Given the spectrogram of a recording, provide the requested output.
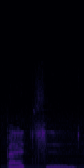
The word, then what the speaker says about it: bazi: Nulisnya bazi sih. Tapi bacanya pace.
